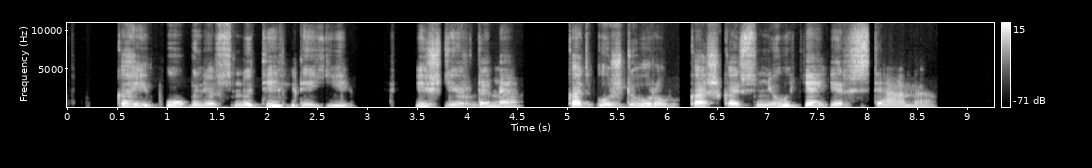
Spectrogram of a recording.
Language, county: Lithuanian, Panevėžys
